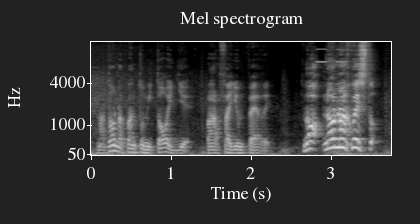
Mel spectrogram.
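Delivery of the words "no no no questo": rising yells of alarm; panicked shout. Real, not acted. Gamer shouts in panic at the brigand. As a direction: panic as the enemy strikes.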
